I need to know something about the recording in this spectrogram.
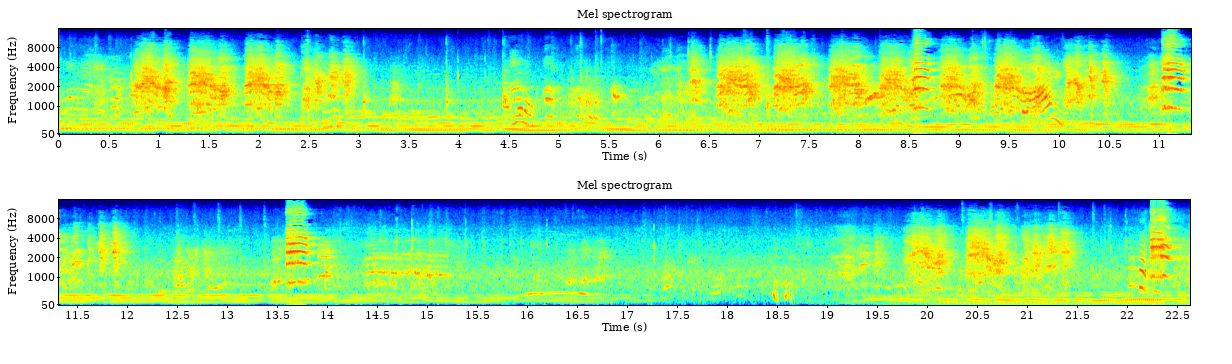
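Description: A red-tailed black cockatoo calling repeatedly, its loudest calls coming about eleven and fourteen seconds in, over steady background music.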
